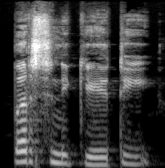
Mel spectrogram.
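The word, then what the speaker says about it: persnickety: टी तो हमारी पूरी मीनिंग क्या बनी परशिकेटी पर्सनिकेटी परिकेटी पर्सनिकेटी का मतलब होता है नकड़ा क्या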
